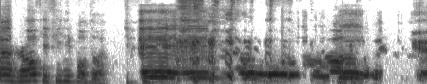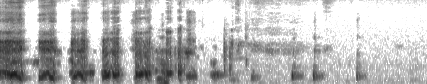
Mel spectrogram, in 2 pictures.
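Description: A young woman laughs loudly over an online call.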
